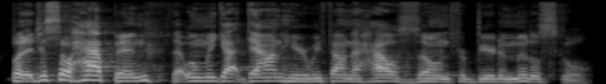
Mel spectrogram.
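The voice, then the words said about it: Southern American accent. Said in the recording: “now I talk with a Southern accent.”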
